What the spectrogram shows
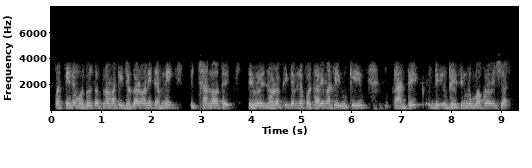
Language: Gujarati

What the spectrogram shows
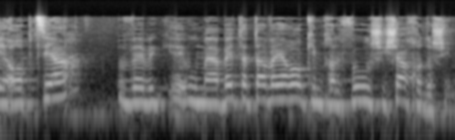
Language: Hebrew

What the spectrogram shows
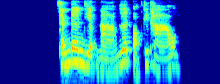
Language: Thai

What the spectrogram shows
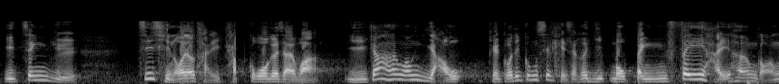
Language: Cantonese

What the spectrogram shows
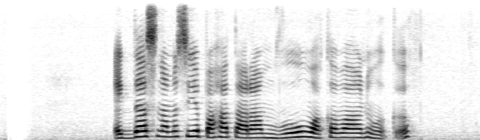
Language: Sinhala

